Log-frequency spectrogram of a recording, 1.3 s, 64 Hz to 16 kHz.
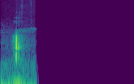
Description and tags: stone footstep 2
Footsteps on stone recorded with a Zoom Recorder
footstep, walk, step, feet, foot, field-recording, steps, stone, footsteps, walking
